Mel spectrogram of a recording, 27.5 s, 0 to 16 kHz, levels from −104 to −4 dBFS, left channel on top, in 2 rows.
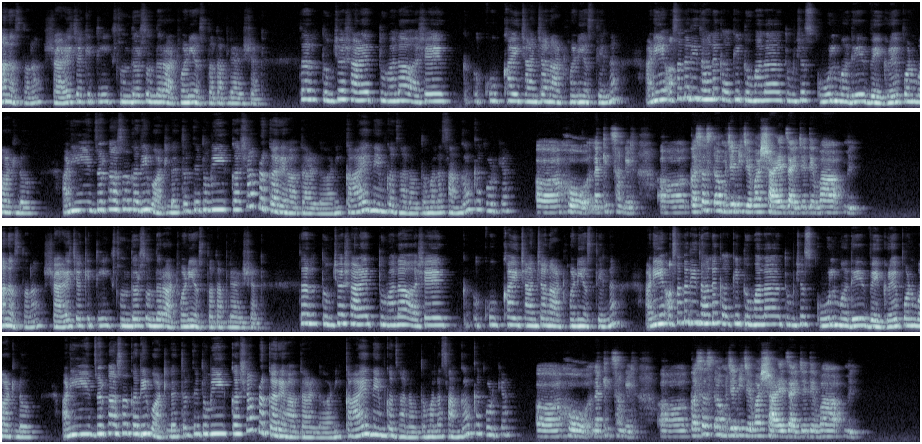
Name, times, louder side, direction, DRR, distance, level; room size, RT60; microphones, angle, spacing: voice 1, 0.0-3.8 4.5-6.6 6.9-7.0 7.3-9.2 9.7-14.2 14.7-21.4, right 1 dB, 85° right, 4 dB, 1.1 m, -28 dB
voice 2, 21.8-26.6, left 1 dB, 50° left, -2 dB, 1.8 m, -29 dB
4.6 x 2.9 x 3.0 m, 0.34 s
head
